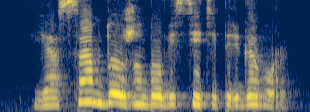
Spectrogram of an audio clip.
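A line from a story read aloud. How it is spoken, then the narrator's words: Displeased grumbling. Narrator (Russian): пробурчал недовольный доктор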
